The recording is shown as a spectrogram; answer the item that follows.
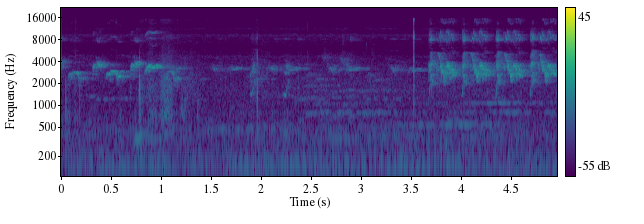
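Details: Sooty-headed bulbul chirping in short, bright repeated notes, growing into a faster burst of high twittering near the end, over a steady low hum.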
